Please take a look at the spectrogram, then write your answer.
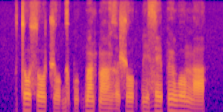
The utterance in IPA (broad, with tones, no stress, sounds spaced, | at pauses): t o˦ s oː˧ t͡ʃ o˨ ɡ ə˧ p u˨ ɡ͡b ã˦ k͡p ã˧ ɣ ə˨ ʃ oː˦ k͡p i˧ z e˦ p ĩ˦ w oː˦ ŋ a˧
